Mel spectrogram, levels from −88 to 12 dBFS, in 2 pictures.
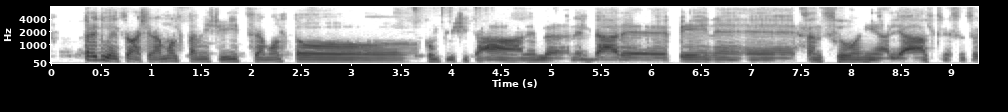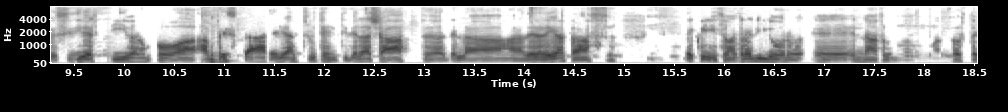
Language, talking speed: Italian, 150 wpm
